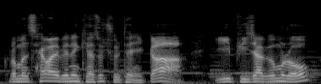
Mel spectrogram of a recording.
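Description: A man's voice: medium pitch, a little fast, sharp tone, soft background music. A man playing a stingy, controlling, smug husband in his fifties in a theatrical comic radio reenactment.

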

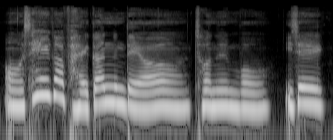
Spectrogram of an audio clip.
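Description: Soft, mellow young woman speaking through braces. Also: on the high side, lively intonation, a little slow, no echo, clean studio sound. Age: early 30s. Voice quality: slightly slurred articulation from wearing dental braces. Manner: bashful, sincere, hesitant amateur delivery. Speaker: one-day guest radio DJ. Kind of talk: late-night radio talk, personal monologue.

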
